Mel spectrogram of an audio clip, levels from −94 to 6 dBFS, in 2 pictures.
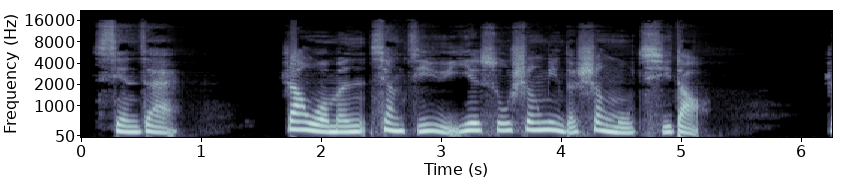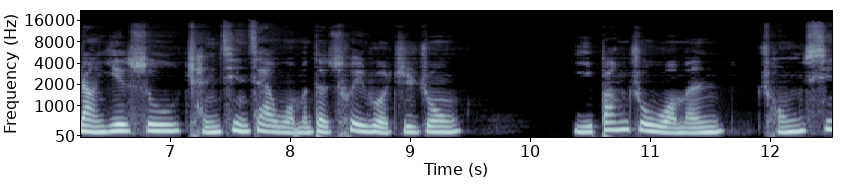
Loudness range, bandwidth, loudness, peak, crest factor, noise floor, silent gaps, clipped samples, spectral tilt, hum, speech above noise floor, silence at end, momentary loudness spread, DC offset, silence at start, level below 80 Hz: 4 LU; 14.5 kHz; -16 LUFS; 0 dBFS; 16 dB; -81 dBFS; none; under 0.1%; -6.5 dB/octave; none; 66 dB; 0 s; 7 LU; under 0.1%; 0.15 s; -46 dBFS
